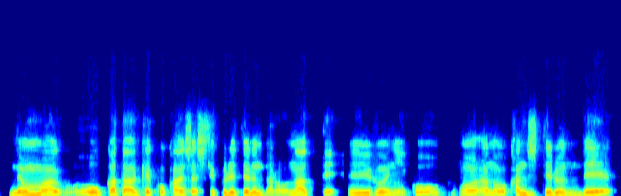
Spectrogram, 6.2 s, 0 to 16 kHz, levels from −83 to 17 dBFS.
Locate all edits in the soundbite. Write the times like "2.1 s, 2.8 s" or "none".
3.4 s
